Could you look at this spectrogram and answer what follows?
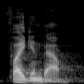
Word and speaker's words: Feigenbaum: Feigenbaum.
